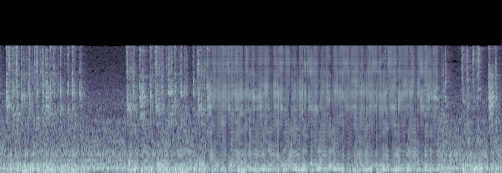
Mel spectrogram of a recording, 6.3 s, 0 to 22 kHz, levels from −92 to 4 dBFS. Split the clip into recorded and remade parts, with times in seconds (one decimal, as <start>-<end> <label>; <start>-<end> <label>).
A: 0.0-2.6 recorded; 2.6-5.5 remade; 5.5-6.3 recorded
